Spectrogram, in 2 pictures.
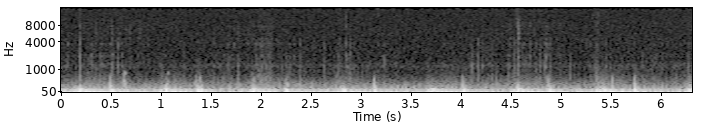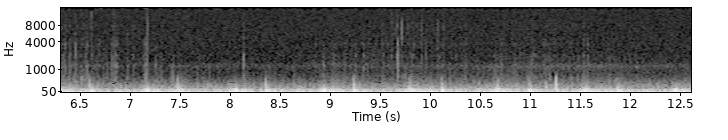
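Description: Steady, muffled heartbeat at about 68 beats a minute with a regular rhythm.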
